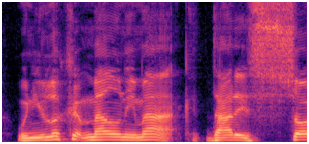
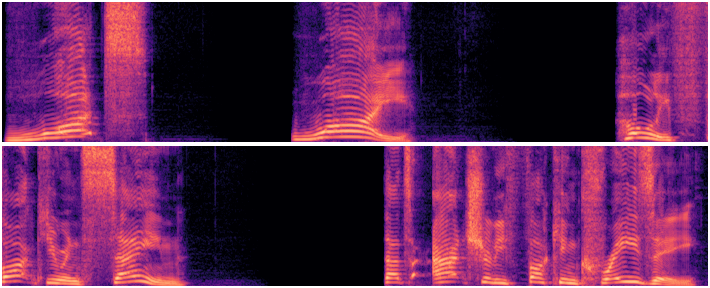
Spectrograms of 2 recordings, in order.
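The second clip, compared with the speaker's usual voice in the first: high, astonished what and why; real shock at the repost; stunned disbelief; 8 semitones higher, slower than usual. Real, not acted. Shocked reaction to reposted video.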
